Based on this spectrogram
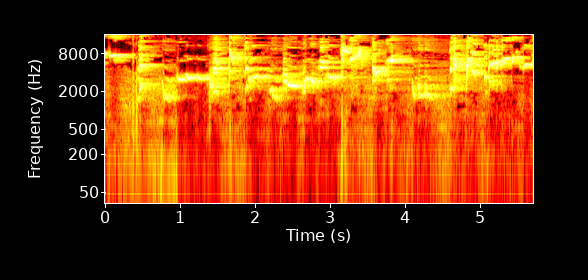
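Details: Lure recording of orange-headed thrush song meant to prompt silent birds to sing; varied whistled and chattering phrases jump between low and high notes, some clear rising whistles, continuous and energetic.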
